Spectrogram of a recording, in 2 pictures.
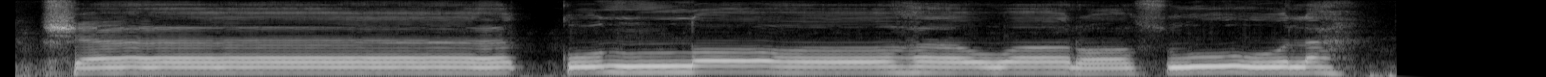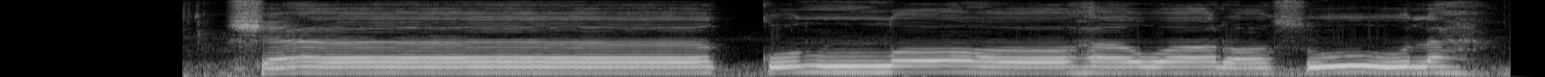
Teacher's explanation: Ini mad lazim kilmi mutsaqqal. Jadi kita panjangkan dulu 6 harakat, baru disambut dengan huruf yang bertasydid.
